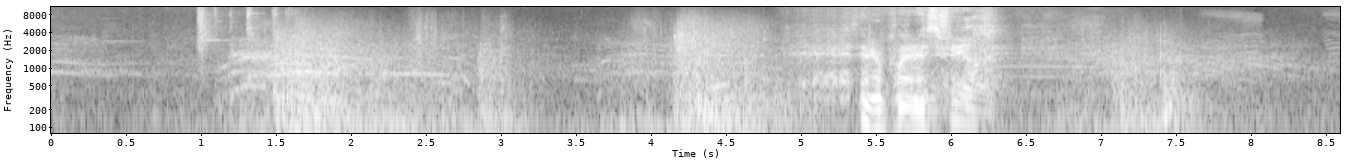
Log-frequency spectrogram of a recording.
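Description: A young man speaks urgently nearby.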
